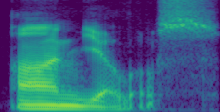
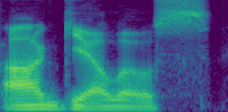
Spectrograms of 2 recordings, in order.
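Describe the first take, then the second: First: The first gamma is said as an N sound. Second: A hard G is said without an N sound. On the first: The speaker calls it right. "the first one sounds like a nu, which is like the N sound" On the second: The speaker calls it wrong. "or agyelos"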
